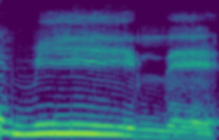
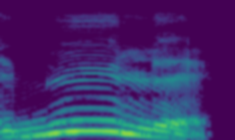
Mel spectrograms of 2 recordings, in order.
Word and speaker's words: Müller: Ok, Alemão disse Müller, não é Mille, é Müller, ok, ok, Lo- ok?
